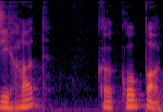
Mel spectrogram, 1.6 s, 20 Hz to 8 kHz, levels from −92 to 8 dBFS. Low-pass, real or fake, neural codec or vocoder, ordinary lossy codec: none; fake; codec, 16 kHz, 4 kbps, FunCodec, trained on Chinese and English, 50 frames a second; none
